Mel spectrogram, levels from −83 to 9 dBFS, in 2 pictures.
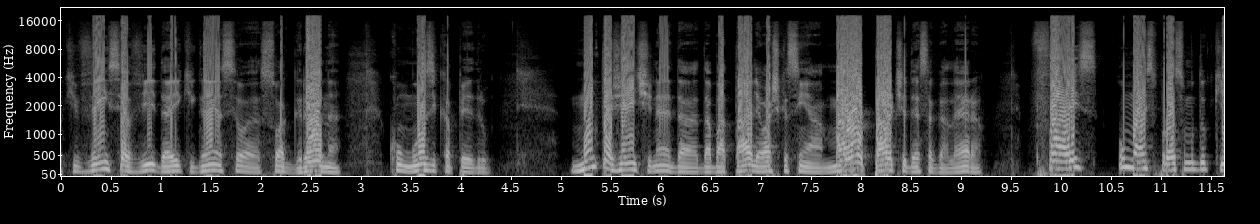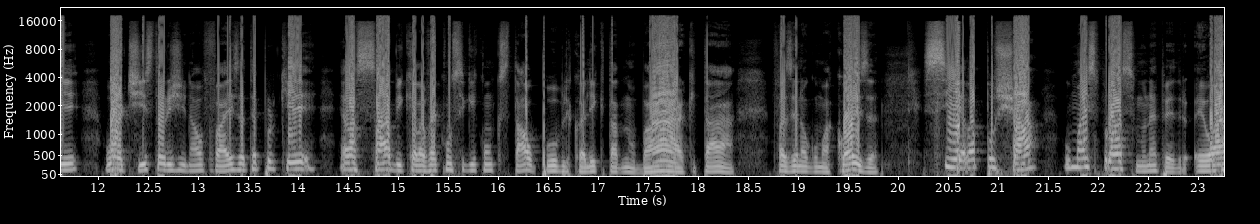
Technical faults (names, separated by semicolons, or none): integer overflow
